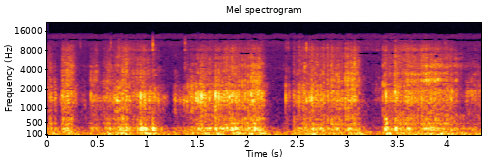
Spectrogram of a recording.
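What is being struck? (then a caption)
Diamond painting canvas covered in plastic resin drills. Fingertips and nails of both hands scratch and rub across a flat, finished diamond painting made of plastic resin drills on canvas. The result is a steady, gritty rasping texture with short breaks between strokes, fairly quiet, with a rough low-mid body and little high brightness.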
